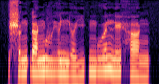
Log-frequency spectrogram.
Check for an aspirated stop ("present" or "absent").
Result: absent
